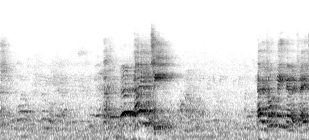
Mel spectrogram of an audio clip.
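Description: A man calls out bids rapidly over a loudspeaker in an echoing hall.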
